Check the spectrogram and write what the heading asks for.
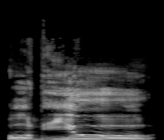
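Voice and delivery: high, long-drawn villain wail; theatrical howl at moderate volume; ghostly wail. A narrator's reading. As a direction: wail the threat, stretching the last vowel. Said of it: "завопил призрак".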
